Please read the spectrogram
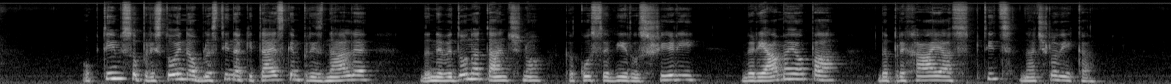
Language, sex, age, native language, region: Slovenian, female, 50-59, Slovenian, Central Slovenia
